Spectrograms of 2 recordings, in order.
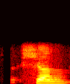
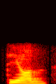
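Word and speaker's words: -tion: Shun, it's pronounced shun, not Tion, comes from French.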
